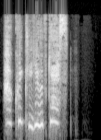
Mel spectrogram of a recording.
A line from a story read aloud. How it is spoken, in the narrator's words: cried Catherine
